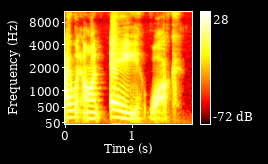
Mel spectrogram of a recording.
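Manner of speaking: strong stress on the word a. Showing that stressing it means only one walk: stress on a. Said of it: "you're really emphasizing the word "a" to mean one".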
